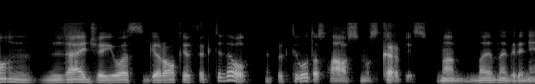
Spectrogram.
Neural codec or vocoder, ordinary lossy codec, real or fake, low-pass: codec, 16 kHz, about 1 kbps, DyCAST, with the encoder's durations; AAC, 48 kbps; fake; 7.2 kHz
